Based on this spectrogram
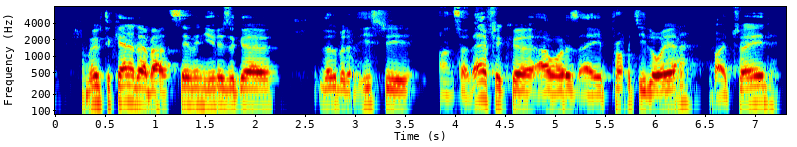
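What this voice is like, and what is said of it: South African accent. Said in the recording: “As you might or might not be able to pick up on my accent, I'm a South African.”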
